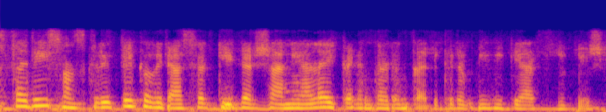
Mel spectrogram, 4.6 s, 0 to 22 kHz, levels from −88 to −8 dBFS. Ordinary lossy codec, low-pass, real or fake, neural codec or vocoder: Opus, 16 kbps; 7.2 kHz; fake; codec, 24 kHz, 1 kbps, SNAC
